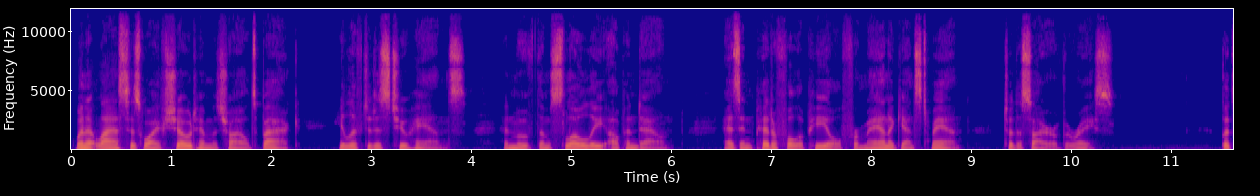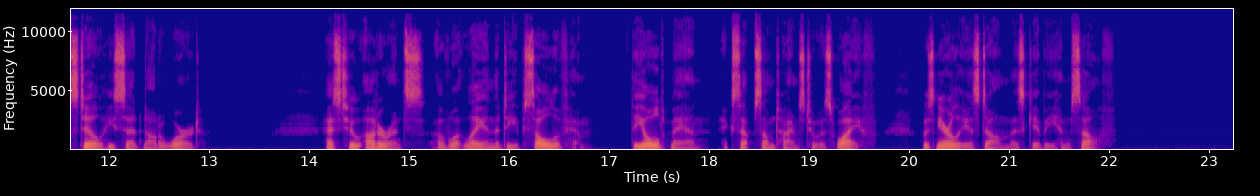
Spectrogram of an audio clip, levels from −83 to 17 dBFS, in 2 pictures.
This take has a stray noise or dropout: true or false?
false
